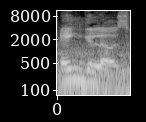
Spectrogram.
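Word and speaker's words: ἄγγελος: So that the way that word agelos sounds is angelos, which is where we get the word angel.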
